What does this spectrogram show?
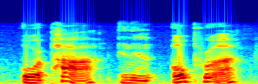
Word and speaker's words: Orpah: in the r so as you can see the biblical pronunciational name is orpah and then oprah it's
